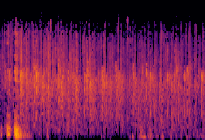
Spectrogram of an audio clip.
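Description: An audience breaks into applause, a dense, steady wash of many hands clapping that holds for several seconds after a couple of louder opening claps.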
